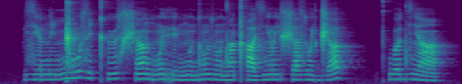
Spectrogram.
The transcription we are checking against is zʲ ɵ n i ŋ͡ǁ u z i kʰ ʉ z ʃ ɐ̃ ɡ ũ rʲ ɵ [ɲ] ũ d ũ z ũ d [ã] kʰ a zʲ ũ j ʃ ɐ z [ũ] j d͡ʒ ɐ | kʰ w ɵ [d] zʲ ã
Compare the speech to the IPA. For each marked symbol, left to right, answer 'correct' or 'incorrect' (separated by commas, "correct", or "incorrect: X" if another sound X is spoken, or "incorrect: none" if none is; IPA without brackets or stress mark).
incorrect: ŋ, correct, incorrect: u, correct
